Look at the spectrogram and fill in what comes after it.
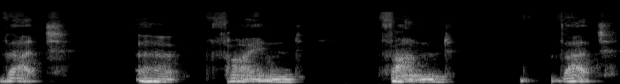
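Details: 85-year-old man with nonfluent variant primary progressive aphasia; slow, effortful speech; nonfluent variant primary progressive aphasia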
